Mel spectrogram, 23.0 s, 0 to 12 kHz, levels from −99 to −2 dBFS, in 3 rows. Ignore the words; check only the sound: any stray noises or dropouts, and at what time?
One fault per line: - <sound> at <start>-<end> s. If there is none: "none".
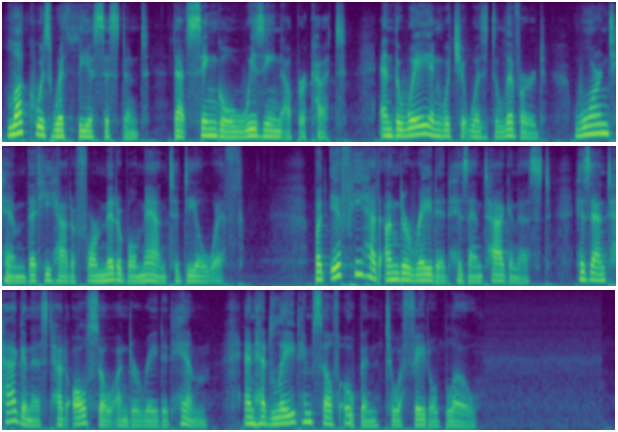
none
